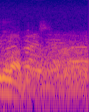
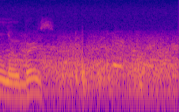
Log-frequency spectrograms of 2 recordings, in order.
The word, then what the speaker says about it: Lubbers: indonesia muhammad ali against rudy lovers or lubers it's pronounced both ways bloopers is probably more technically correct anyway it's the way rooney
